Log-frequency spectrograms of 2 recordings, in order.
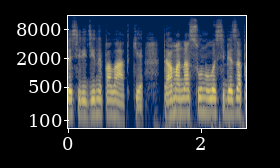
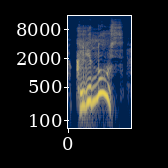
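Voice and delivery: high eager cry; exclaiming; 8 semitones higher than usual. A narrator's reading. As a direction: swear it with a burst. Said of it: "воскликнула Уарда".

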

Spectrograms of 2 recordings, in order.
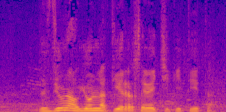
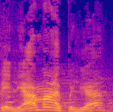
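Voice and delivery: cheering on; 4 semitones higher, 5 dB louder, much slower than usual. Acted. Egging on a play fight.

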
